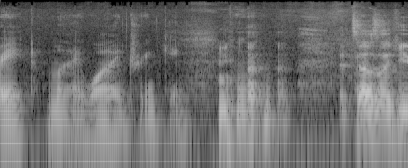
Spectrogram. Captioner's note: laugh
